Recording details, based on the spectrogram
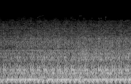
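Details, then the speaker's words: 2000 Ford Mustang V6 idling after oil and filter change: steady idle with a quick, regular light ticking through the low rumble; owner believes it comes from the transmission or clutch, not confirmed; ticking at idle. "now that ticking sound to some of my transmission don't mind that"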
